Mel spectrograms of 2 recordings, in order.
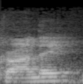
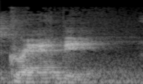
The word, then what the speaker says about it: Grande: You know, it's not even pronounced Grande. – What is it? – It's Grandy. – Is it? – Yeah, that's what she says.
